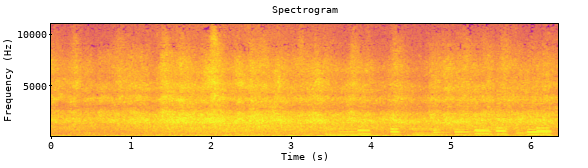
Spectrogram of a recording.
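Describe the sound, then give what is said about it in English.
Many crows caw repeatedly and overlap in a noisy, continuous chorus over a steady rushing background hiss as they rise one by one from a tennis court in Bothell and fly toward the trees, the harsh calls growing busier toward the end. No one speaks. “We stand quietly and watch as one by one the crows on the tennis court rise into the air and head for the trees.”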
